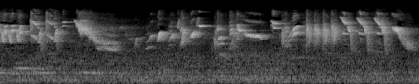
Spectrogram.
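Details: Caged European goldfinch performing a lengthy recital, with goldfinch-canary hybrids nearby; dense run of high, scratchy twitters, descending slurred notes and liquid trills flowing continuously.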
